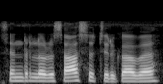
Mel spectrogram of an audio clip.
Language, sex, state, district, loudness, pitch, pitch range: Tamil, male, Tamil Nadu, Kanyakumari, -16 LUFS, 160 Hz, 150-170 Hz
